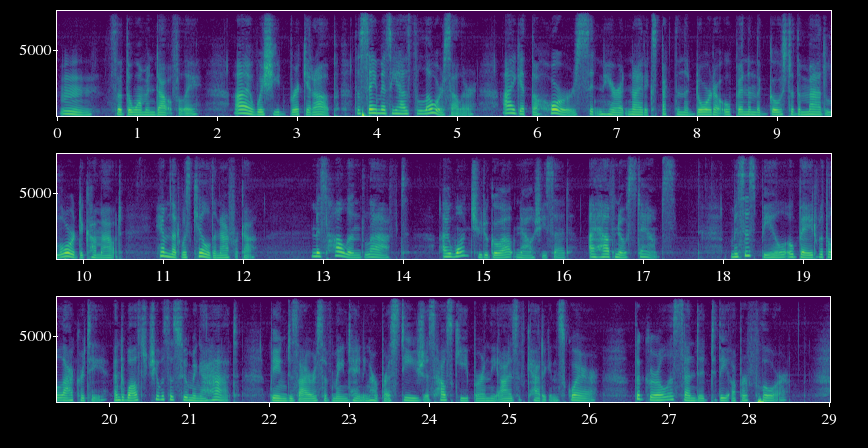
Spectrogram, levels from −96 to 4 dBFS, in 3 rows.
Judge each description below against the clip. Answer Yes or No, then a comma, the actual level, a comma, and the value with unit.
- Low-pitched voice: No, medium, 185 Hz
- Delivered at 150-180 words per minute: No, average, 200 wpm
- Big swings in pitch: No, average, 3.6 semitones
